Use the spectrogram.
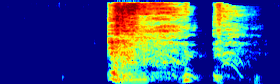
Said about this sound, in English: I know coughing isn't good in a mic. I apologize.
